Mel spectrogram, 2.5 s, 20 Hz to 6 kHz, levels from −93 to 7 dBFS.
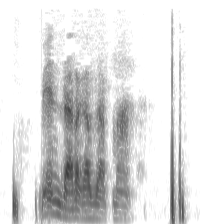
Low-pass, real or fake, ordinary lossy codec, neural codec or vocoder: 5.4 kHz; real; MP3, 24 kbps; none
